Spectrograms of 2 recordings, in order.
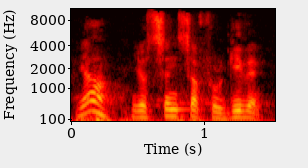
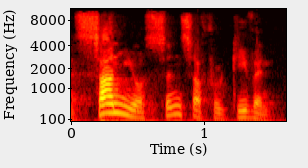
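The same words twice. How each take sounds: First: Casual, throwaway "Yeah, your sins are forgiven", dropped quietly; breezy, careless forgiveness; offhand. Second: Soft, weighty "Son, your sins are forgiven", each word given its due; tender, grave forgiveness; solemn. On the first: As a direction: toss it off as if it costs nothing. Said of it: "For us, it's easy to say". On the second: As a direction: speak it as words that cost a life. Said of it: "For Jesus to say for this young man". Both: Shown as a demonstration.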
